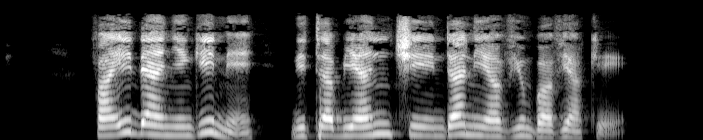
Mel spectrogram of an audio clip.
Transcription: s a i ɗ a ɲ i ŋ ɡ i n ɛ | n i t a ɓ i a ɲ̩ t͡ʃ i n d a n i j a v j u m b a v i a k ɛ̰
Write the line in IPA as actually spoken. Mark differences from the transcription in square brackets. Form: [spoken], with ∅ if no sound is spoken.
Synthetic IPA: [f] a i ɗ a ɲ i ŋ ɡ i n ɛ | n i t a ɓ i a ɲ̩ t͡ʃ i n d a n i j a v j u m b a v [j] a k ɛ̰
